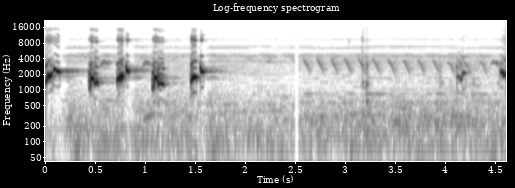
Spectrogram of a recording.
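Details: Sooty-headed bulbul singing energetically, used to encourage silent birds into song: a burst of loud, chirpy bubbling notes, then a quiet gap with a soft fast trill of ticking notes, ending with renewed loud chirps.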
